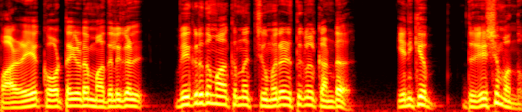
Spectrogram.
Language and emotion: Malayalam, angry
